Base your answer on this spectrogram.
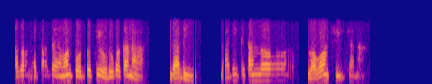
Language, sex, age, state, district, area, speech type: Santali, male, 60+, West Bengal, Bankura, rural, conversation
